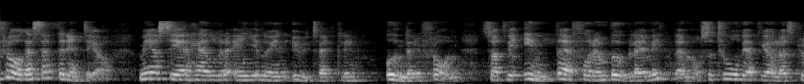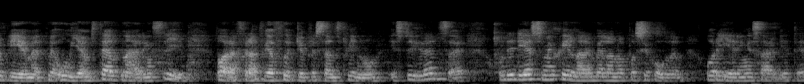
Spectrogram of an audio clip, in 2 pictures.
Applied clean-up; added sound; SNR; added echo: none; none; none; reverberation time 0.3 s.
